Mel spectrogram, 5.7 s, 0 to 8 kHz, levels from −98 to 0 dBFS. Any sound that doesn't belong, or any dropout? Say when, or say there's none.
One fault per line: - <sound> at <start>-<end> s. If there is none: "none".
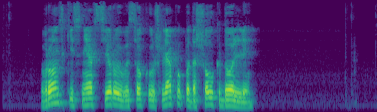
none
